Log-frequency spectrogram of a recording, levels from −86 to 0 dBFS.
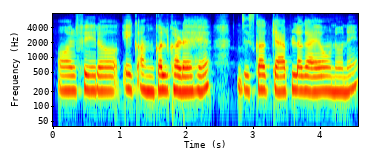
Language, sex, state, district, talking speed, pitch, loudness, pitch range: Hindi, female, Gujarat, Valsad, 170 wpm, 210 Hz, -16 LUFS, 205-220 Hz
